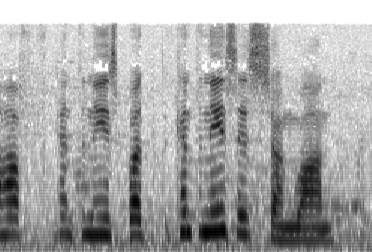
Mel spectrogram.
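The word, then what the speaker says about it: Sheung Wan: However, it's not Sheng, it's Sung. – Sung. – There's no sh in Cantonese. So, why do I spell it with SH? I do not know, and it's a pet peeve uncovered.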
